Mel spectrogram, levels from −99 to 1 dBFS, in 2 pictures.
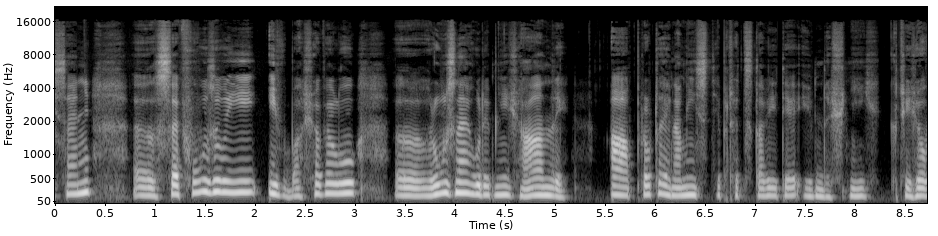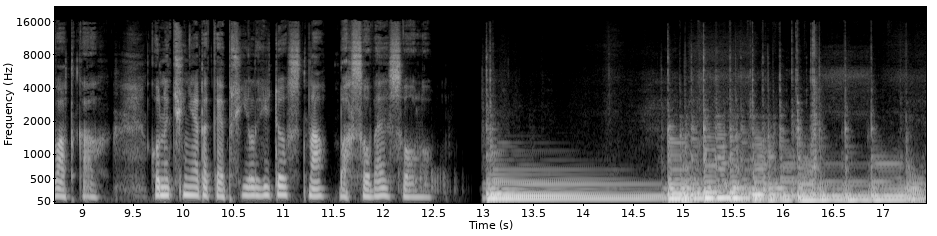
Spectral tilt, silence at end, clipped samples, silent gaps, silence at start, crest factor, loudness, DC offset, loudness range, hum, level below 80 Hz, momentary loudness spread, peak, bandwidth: -6.5 dB/octave; 0 s; under 0.1%; 12.91-12.97 s; 0 s; 16 dB; -23 LUFS; under 0.1%; 7 LU; none; -32 dBFS; 12 LU; -6 dBFS; 16.5 kHz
